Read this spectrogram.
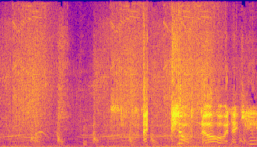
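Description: Magic spells burst with bright crackling zaps.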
